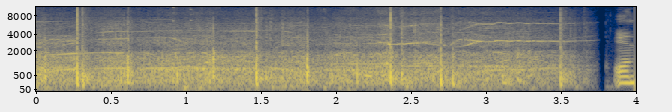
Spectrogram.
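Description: Fireworks going off: a string of sharp bangs about every half second over the steady noise of a large outdoor crowd, with a few whistles gliding through. It cuts off suddenly just before the end.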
